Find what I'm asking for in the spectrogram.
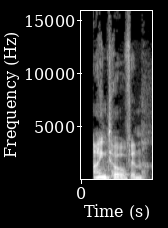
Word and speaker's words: Eindhoven: It's about a brand identity made for the city of Eindhoven.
